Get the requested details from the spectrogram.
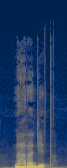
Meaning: to replace, to substitute
- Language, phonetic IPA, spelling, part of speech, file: Czech, [ˈnaɦraɟɪt], nahradit, verb, Cs-nahradit.ogg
